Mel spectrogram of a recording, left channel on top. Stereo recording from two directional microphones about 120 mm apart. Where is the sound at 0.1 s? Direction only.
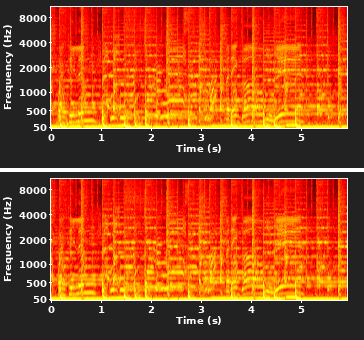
Centre (ahead or behind).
